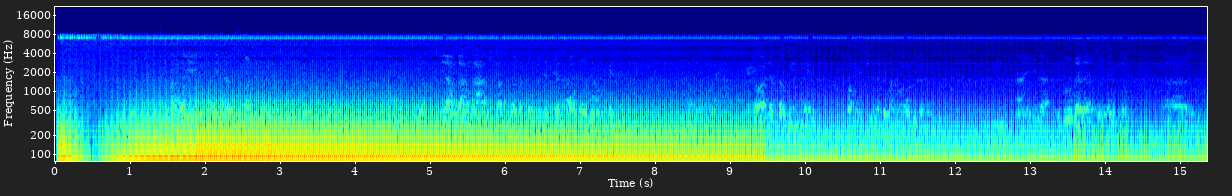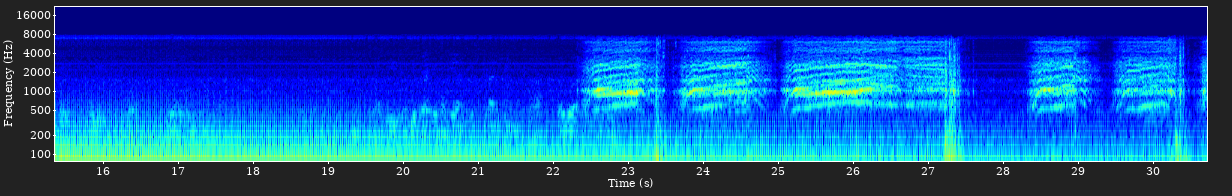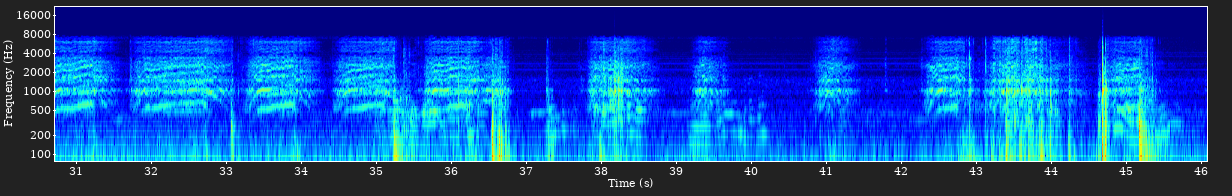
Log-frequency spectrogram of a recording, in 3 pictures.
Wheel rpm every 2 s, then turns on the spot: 0, 0, 0, 0, 0, 0, 0, 0, 0, 0, 0, 70, 100, 90, 60, 70, 80, 70, 50, 20, 10, 70, 40.
none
